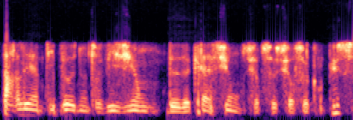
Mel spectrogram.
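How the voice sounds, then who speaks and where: A man in answers interview questions haltingly, searching for words and repeating himself. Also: lowish voice, steady tone, husky, dry recording. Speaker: property developer, executive interviewee. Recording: thin phone-like sound.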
